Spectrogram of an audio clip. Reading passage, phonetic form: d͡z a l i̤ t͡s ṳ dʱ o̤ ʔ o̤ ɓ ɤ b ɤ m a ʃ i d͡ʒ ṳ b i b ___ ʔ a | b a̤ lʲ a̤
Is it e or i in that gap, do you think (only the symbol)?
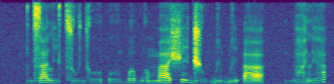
i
